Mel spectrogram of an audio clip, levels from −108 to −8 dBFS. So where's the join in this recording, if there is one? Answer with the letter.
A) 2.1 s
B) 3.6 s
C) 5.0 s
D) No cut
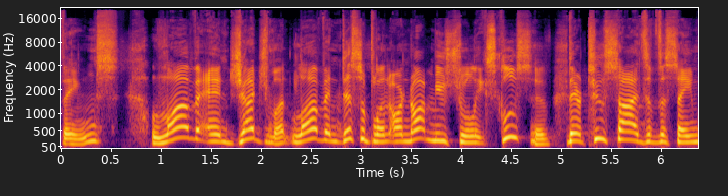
C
